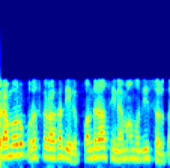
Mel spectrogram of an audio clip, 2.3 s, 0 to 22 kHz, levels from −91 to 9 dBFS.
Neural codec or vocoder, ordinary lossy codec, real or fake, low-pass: codec, 16 kHz, about 1 kbps, DyCAST, with the encoder's durations; none; fake; 3.6 kHz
